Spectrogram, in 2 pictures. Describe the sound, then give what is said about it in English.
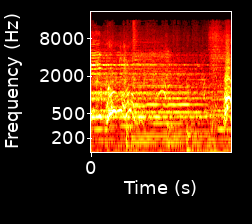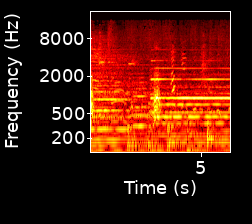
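A puppy lets out several short, high-pitched yips and little barks, scattered irregularly, over a steady tonal hum in the background. “Along the way, I sought out the leadership skills, mainly through the puppies growing up.”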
